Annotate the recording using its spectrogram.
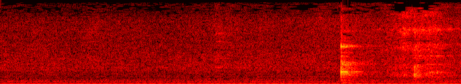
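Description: A steady low hum, with a single sharp clink of a kitchen utensil against a bowl near the end.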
